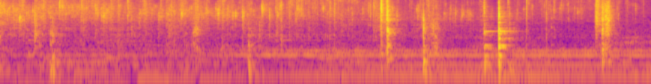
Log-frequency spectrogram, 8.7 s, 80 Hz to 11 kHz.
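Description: Food frying in a pan until golden before going into a 350-degree oven, a steady crackling sizzle with sharper pops and scraping stirs scattered throughout, close and moderately loud with no talking.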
